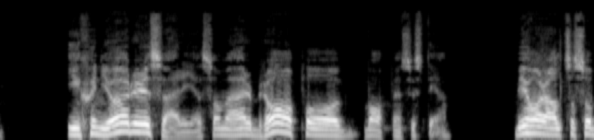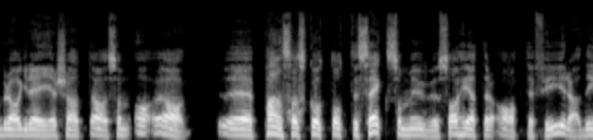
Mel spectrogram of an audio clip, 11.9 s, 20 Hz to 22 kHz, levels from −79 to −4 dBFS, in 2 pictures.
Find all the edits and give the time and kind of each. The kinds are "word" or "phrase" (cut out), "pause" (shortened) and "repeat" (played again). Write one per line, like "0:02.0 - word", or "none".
0:03.6 - word

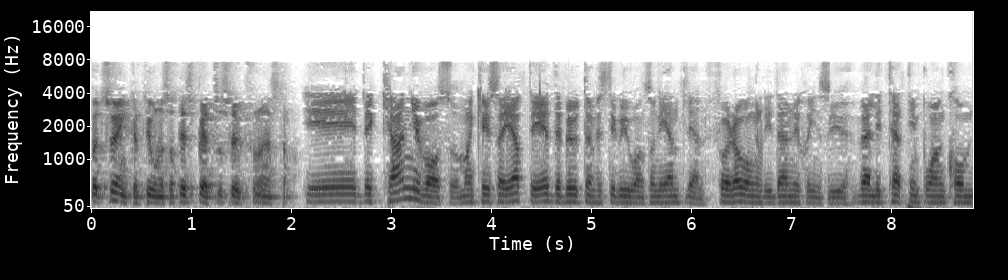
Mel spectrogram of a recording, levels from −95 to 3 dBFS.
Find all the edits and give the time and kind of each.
0:06.7 - phrase
0:07.4 - word

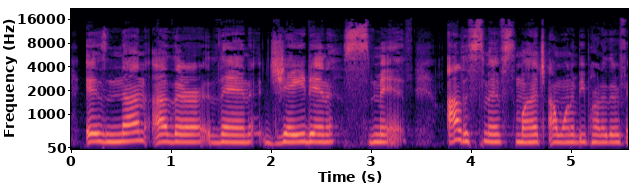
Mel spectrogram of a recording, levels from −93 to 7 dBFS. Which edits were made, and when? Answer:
0:03.9 - word
0:04.4 - word

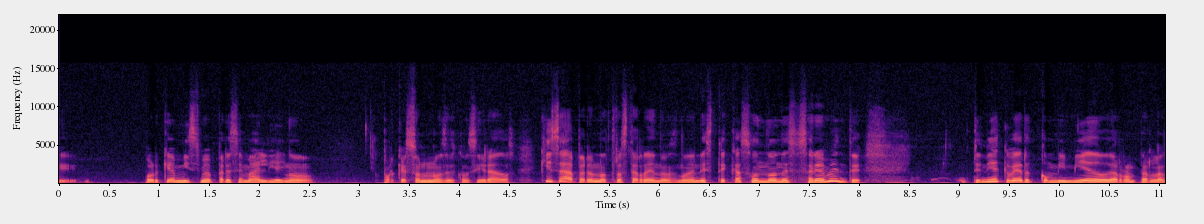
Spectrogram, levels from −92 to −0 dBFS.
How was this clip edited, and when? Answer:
0:02.2 - word

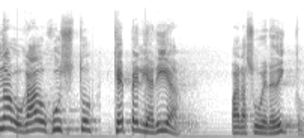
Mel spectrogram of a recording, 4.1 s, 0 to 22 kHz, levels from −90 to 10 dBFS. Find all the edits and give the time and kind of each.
0:01.3 - pause

